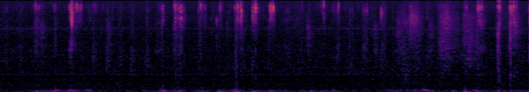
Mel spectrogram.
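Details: Marshmallow, a male pet bunny, eating broccoli he loves, indoors: rapid crisp crunching bites and snaps, several per second at an uneven pace, over a steady low rumble of room noise.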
